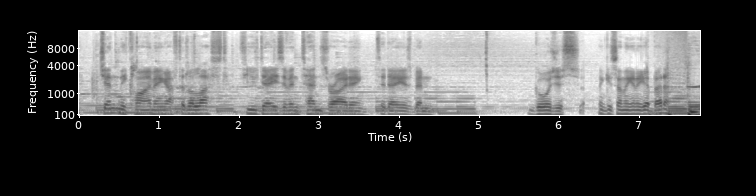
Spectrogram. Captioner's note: kiss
